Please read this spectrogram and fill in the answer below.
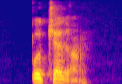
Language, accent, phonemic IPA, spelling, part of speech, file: French, France, /po d(ə) ʃa.ɡʁɛ̃/, peau de chagrin, noun, LL-Q150 (fra)-peau de chagrin.wav
- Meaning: shagreen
